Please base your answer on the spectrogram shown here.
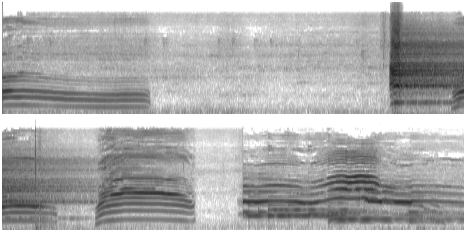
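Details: Two cats on roof tiles trading long drawn-out yowls and wails, a low steady moan first, then after a pause louder rising and falling howls that overlap, with harsh noisy bursts between calls.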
